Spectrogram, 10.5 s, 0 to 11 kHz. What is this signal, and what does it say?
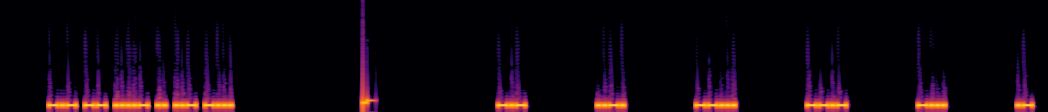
Morse code, heard as a keyed tone, about 39 wpm, spaced as for 17 wpm, 700 Hz. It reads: KM4IUB KF7QBA
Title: USA Call Signs - 6 Characters - 8x Character Spacing - 40wpm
